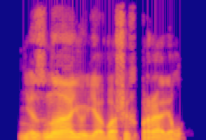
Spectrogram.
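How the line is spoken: Mechanical mutter. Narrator (Russian): пробурчал Вараксин совершенно уже по инерции

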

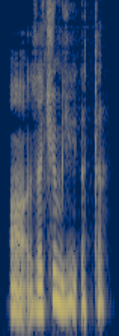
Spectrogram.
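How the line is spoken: Worried. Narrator (Russian): озабоченное

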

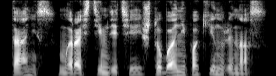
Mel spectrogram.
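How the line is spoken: Calm. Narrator (Russian): спокойно произнес Даламар

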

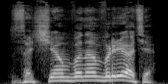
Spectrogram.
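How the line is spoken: Yell. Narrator (Russian): заорал он

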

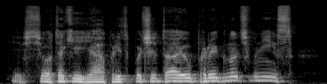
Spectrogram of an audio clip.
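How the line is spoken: Whisper. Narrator (Russian): прошептал он

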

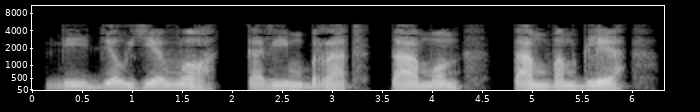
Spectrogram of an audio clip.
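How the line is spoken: Strained, clearer words. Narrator (Russian): с усилием выдавил более разборчиво

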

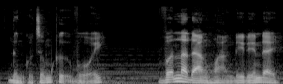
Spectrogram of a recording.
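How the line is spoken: Sighing, calm. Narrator (Vietnamese): Tiểu Thất thở dài từ tốn

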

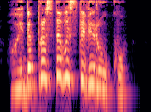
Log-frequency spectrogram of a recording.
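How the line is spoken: Impatient exclamation. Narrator (Russian): воскликнула, не вытерпев

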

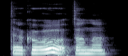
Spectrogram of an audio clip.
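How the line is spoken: Ambiguous drawl. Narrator (Russian): Неоднозначно протянул он

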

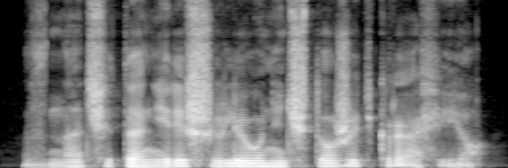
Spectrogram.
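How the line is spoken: Muttering. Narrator (Russian): пробормотал он

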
